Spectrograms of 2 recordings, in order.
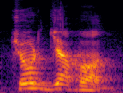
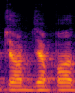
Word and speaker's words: চর্যাপদ: চর্যাপদ, আমি অনেক বিজ্ঞজনকেও বলতে শুনেছি চর্যাপদ, কিন্তু এটা চর্যাপদ হবে না, এটা হবে চর্যাপদ।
